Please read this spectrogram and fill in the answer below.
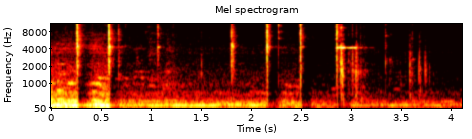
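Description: Steel hand tools and parts clinking against each other and a metal sheet as they are handled and set down: about eight sharp metallic clinks, a few with a short ring. A low background drone cuts off about half a second in.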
